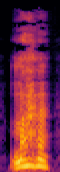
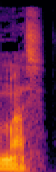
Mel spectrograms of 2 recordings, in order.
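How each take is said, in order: First: The final s becomes a breathy h sound. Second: The word ends with a clear s sound. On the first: "Вместо «с» они произносят вот это" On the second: "вместо «мас»"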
